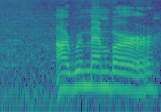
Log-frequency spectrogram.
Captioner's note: indistinct chatter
